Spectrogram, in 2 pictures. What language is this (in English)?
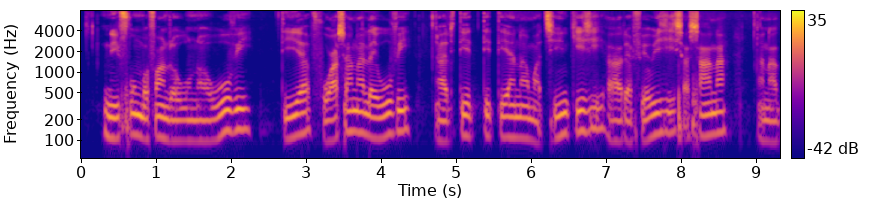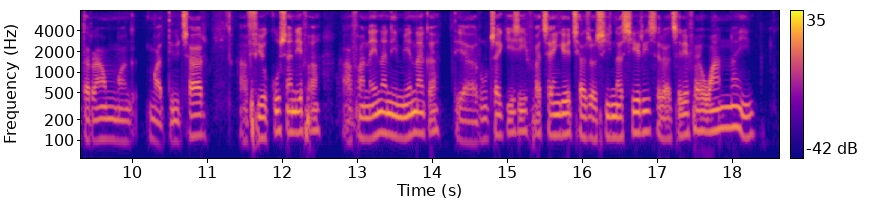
Malagasy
